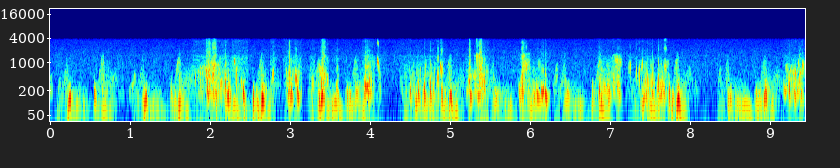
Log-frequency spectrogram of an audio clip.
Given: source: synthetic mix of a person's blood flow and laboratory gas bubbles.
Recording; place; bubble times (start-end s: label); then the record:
Doppler ultrasound of blood flow; precordium
1.79-2.48 s: bubbles
2.75-2.83 s: bubbles
2.93-3.16 s: bubbles
3.27-3.50 s: bubbles
3.58-3.63 s: bubbles
3.91-4.15 s: bubbles
4.37-4.95 s: bubbles
5.20-5.50 s: bubbles
5.84-6.26 s: bubbles
6.84-7.17 s: bubbles
7.23-7.76 s: bubbles
9.16-9.44 s: bubbles
From the record:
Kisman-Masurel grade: 233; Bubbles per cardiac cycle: several, 3 to 8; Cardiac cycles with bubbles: 50 to 99%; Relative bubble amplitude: loud (0.450 to 0.775); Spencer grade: 3 (all of the cardiac periods contain showers or single bubble signals, but not dominating or overriding the cardiac motion signals); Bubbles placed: only in the low amplitude regions of the cardiac cycle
